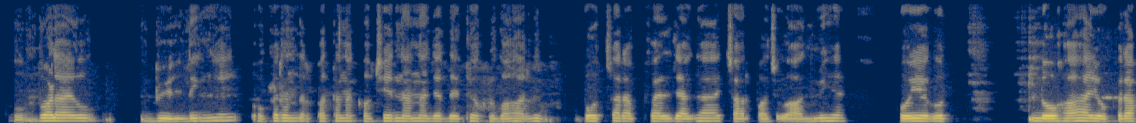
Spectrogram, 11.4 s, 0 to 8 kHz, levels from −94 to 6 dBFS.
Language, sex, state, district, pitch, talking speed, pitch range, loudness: Magahi, female, Bihar, Gaya, 165 Hz, 180 wpm, 160-175 Hz, -21 LUFS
